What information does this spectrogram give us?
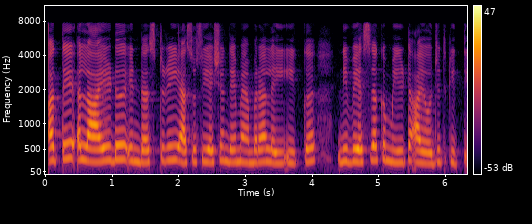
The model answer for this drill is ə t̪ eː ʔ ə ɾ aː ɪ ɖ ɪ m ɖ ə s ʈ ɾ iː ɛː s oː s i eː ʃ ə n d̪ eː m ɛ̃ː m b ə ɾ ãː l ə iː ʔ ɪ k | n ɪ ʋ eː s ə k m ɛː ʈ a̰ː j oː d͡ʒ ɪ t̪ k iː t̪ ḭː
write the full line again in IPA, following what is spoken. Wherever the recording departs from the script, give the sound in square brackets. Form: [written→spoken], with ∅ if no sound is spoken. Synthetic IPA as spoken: ə t̪ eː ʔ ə [ɾ→l] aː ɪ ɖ ɪ [m→ɳ] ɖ ə s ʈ ɾ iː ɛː s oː s i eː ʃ ə n d̪ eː m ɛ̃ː m b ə ɾ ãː l ə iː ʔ ɪ k | n ɪ ʋ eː s ə k m [ɛː→iː] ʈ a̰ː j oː d͡ʒ ɪ t̪ k iː t̪ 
